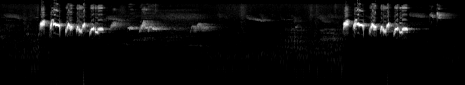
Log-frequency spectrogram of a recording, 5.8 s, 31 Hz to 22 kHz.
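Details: Red-whiskered bulbul song in the doubled 'bern' style called '100 Achip', meant for training young birds: two quick bubbling phrases of about six lilting notes each, with softer chirps between them.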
